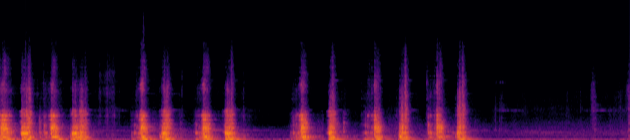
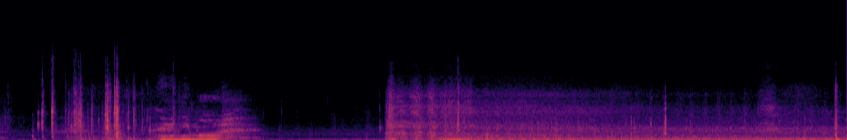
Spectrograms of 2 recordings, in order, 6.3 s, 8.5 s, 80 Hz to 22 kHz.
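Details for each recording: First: Citroen C4 Picasso, noise heard when pulling away and changing gears: rhythmic dry scraping about three a second from the exhaust pipe rubbing the underbody because its vibration-absorbing mounting pads had come loose; refitting them silenced it. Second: Citroen C4 Picasso after refitting loose exhaust pipe vibration-absorbing mounts that caused a strange underbody noise when pulling away and shifting: starts and idles evenly under a chime, no rattle or buzz from underneath, exhaust secure.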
